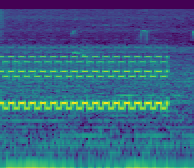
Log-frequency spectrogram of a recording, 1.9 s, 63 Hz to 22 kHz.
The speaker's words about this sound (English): It's a warm early afternoon in August 2003 in the sleepy city of Erie, Pennsylvania. During the lunchtime rush at around 1.30, the phone rings at Mamma Mia's Pizza on Peach Street.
